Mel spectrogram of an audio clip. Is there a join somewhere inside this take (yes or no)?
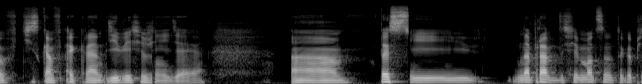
yes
